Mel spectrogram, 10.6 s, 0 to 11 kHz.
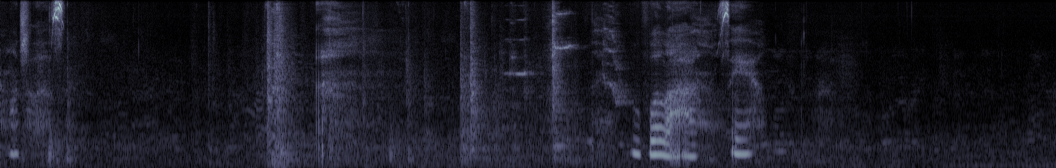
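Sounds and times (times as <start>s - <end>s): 
speech: 0.1s - 0.9s, 6.3s - 7.6s
creaky door being pushed open: 2.6s - 3.4s, 4.0s - 6.3s.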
